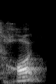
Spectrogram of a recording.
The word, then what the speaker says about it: Haute: The 6 Haute Diva, I think that's pronounced Haute or Haute Diva, as in Terre Haute.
